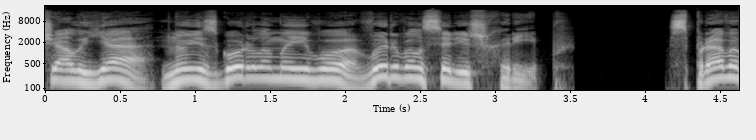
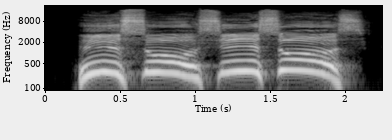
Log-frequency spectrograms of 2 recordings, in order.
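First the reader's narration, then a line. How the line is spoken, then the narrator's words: Shouting. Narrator (Russian): кричал кто-то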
